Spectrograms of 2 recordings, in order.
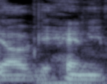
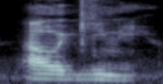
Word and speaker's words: Allegheny: Then we have the Allegheny Plateau and the St.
